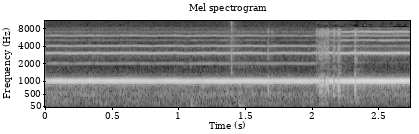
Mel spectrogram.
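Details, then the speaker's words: Roadside-found Stern wooden tape radio recorder playing a 1 kHz calibration tape: steady tone with slight wavering pitch and handling clicks, wow and flutter, tape needing to be held in the odd mechanism. "can hear that's kind of fluctuating but hey for jet recorder that has been probably out in the street rain and whatnot for a few days that's actually really good"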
